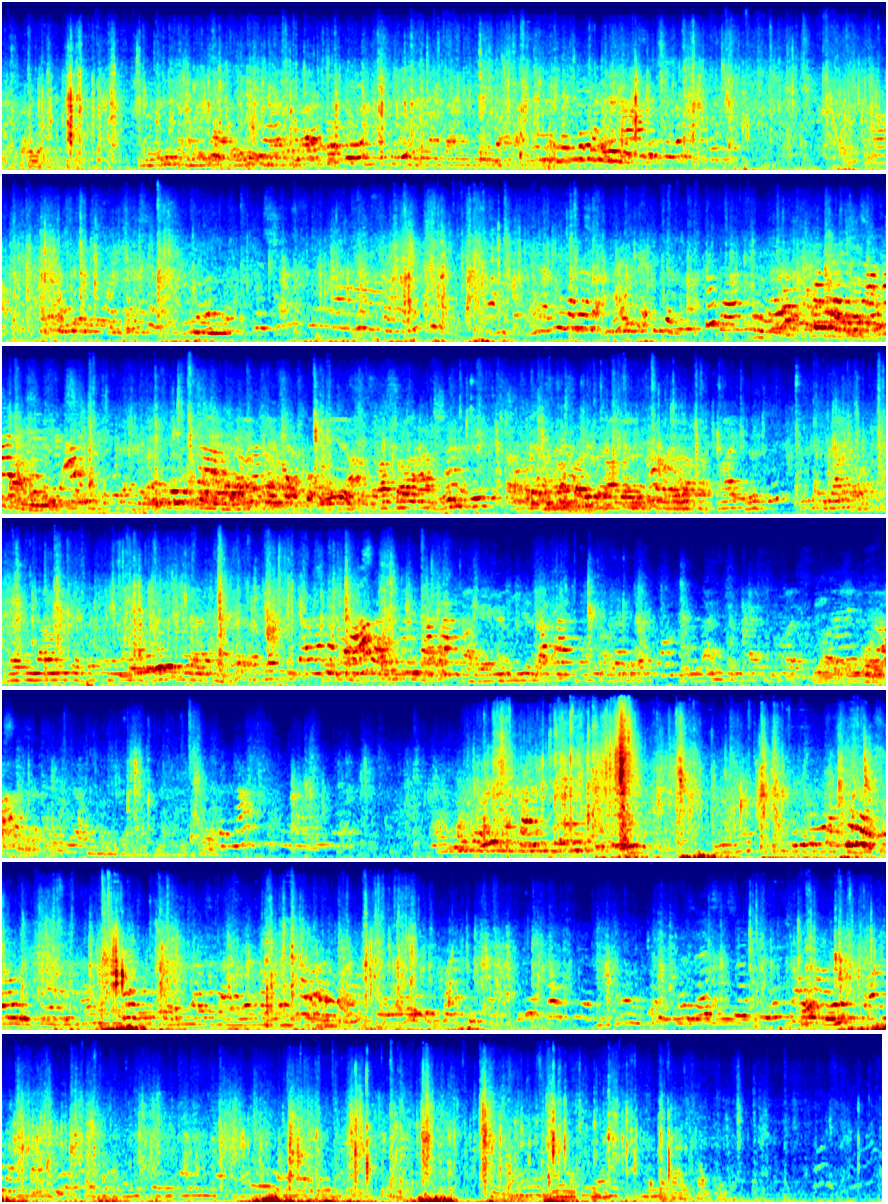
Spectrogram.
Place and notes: Wiehl, Deutschland - Tropfsteinhöhle Wiehl / Stalactite Cave Wiehl
Mit einer Gruppe in der Tropftsteinhöhle.
With a group in the Stalactite Cave Wiehl.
